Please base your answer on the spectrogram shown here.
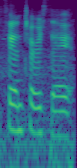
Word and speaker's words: Santurce: say it but that's how you say it Santurce sa NT you aren't Cee and we are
